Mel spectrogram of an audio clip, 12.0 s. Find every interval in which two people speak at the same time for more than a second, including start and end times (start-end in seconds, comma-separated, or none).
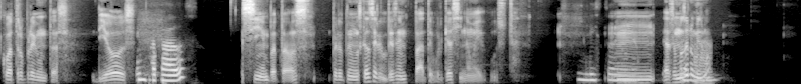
9.1-10.7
